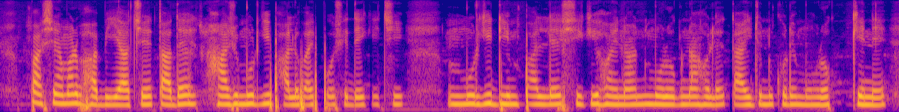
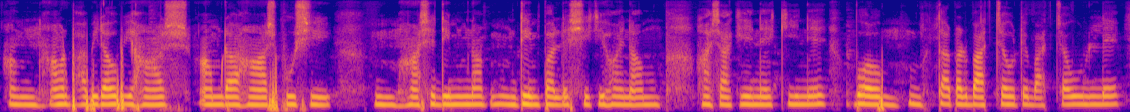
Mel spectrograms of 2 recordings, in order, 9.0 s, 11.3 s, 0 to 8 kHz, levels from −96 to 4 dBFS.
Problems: constant background noise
